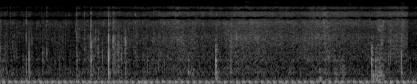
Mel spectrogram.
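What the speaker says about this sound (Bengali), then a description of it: "তো ইচা মাছ ভাজি ভেজি হয়ে আসছে" Small shrimp frying in a pan with salt and turmeric powder, a steady close sizzle running the whole time with scattered pops and stirring clicks and a low background hum; no talking.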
